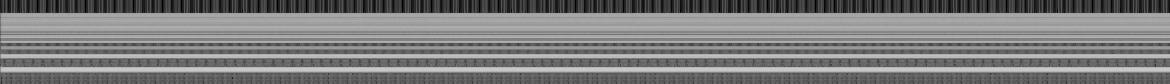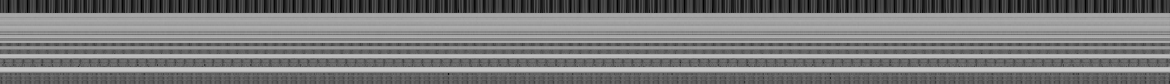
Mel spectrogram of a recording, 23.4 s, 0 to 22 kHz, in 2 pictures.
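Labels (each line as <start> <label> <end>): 0.0 A heartbeat monitor produces a long, steady electronic sound. 23.4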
